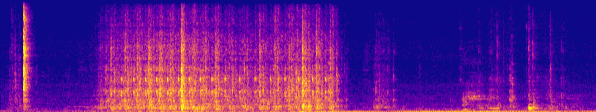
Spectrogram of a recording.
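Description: A sewing machine stitches a nylon-stocking face mask in a sustained, loud, rapid mechanical run of about three seconds, followed by a quieter low hum and a few faint clicks.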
